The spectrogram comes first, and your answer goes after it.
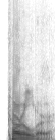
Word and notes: curler: American English

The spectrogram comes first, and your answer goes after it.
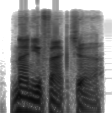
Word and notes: manufacture: British English

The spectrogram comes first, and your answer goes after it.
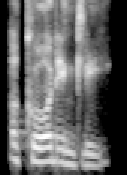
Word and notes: Accordingly: Indian

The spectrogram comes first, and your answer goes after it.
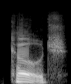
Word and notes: coach: American English

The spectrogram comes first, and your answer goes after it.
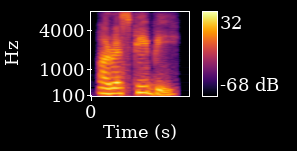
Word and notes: RSPB: Indian

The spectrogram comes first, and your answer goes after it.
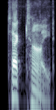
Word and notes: tektite: American English

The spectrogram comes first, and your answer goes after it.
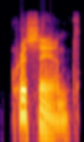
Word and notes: chrysanth: American English

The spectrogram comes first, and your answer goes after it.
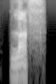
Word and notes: luff: British English

